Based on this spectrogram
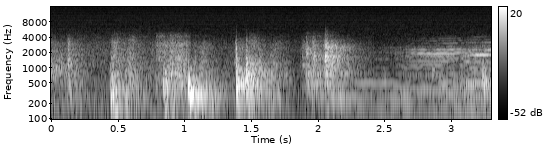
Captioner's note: foot steps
